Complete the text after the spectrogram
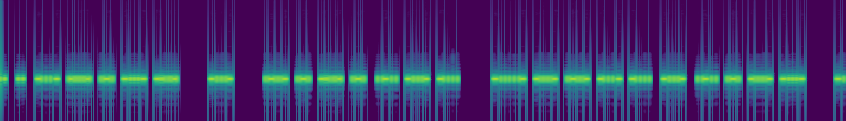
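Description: A morse code keyer beeps out fast dots and dashes in a steady high tone.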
